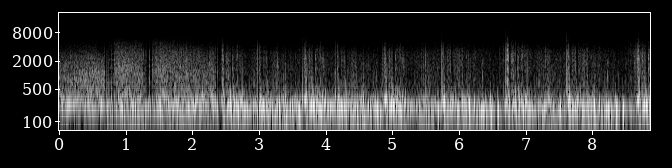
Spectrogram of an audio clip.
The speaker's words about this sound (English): United States officers now observe the effect of rapid artillery fire, the kind of mass barrage that bewilders the enemy.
